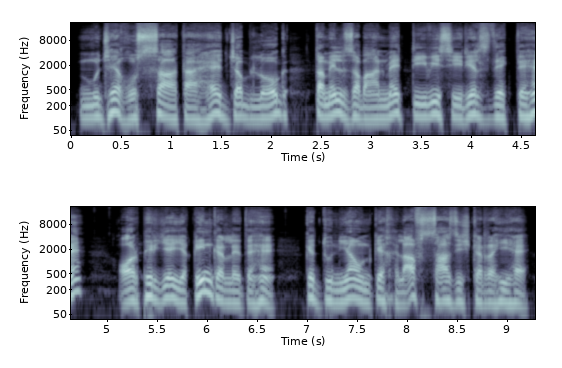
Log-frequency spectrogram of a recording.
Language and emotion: Urdu, angry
